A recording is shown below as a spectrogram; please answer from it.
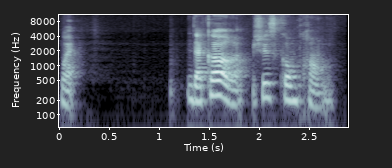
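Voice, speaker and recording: A woman's voice: mid-range voice, expressive, drawn-out words. Woman, Swiss French accent, tarot reader, casual, frank, direct, many fillers. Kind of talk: casual tarot reading for viewers.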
